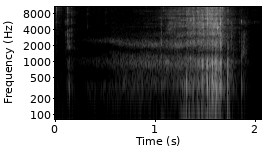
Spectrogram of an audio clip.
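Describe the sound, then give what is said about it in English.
A single slurping sip of very hot regular coffee with butterscotch toffee flavoring, a breathy airy draw that swells over about a second and ends with a soft gulp, with no talking. “Before we get going, however, I got to do something I haven't done in just a little while, and that is take a sip of my preferred beverage.”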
